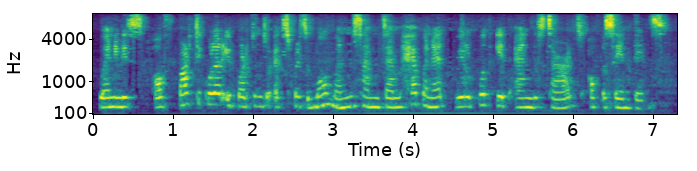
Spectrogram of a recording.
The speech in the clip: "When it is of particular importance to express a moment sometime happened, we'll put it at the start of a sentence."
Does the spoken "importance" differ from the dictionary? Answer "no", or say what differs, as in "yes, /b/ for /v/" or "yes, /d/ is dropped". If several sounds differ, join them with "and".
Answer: yes, /s/ is dropped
